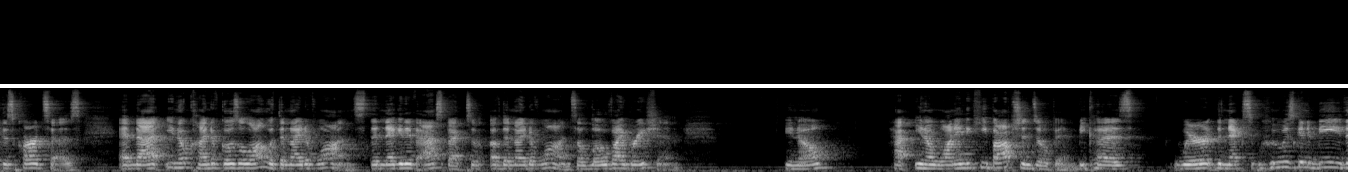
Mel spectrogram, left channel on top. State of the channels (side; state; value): left; silent; digital silence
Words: card says. And that, you know, kind of goes along with the Knight of Wands, the negative aspects of the Knight of Wands, a low vibration. You know, wanting to keep options open because where the next, who is going to be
